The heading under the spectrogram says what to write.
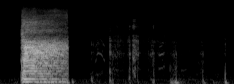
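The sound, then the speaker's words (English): A loud, buzzy fart sound effect blasts for about half a second, then gives way to faint, scattered murmurs of talk in the background. “Tom Dean, the insert fart sound, Ohio State.”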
